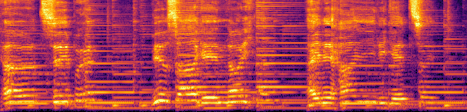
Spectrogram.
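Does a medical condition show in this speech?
No.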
